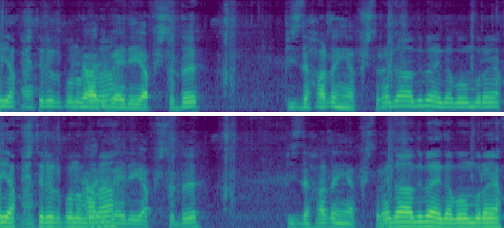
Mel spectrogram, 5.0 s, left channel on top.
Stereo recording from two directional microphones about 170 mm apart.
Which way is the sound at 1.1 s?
70° left (ahead or behind).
